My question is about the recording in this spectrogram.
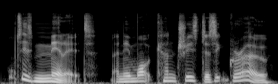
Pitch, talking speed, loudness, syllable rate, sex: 135 Hz, 215 wpm, -18 LUFS, 4.7 syllables/s, male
